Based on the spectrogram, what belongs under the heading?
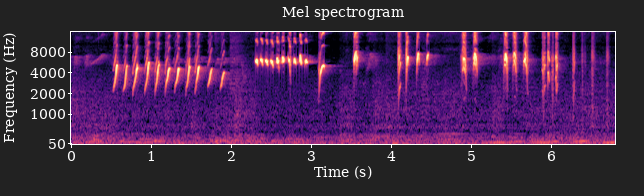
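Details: High-pitched Van Hasselt's sunbird song: a quick run of sharp downslurred notes, then a fast buzzy trill, followed by spaced, piercing single chips.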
